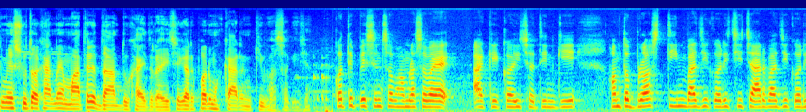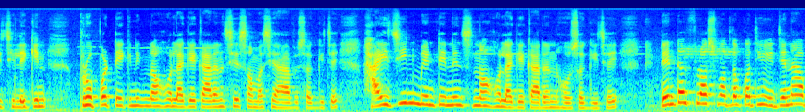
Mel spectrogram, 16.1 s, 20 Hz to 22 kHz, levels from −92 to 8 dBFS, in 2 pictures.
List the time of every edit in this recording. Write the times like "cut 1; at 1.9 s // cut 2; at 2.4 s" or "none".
cut 1; at 3.3 s // cut 2; at 14.4 s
